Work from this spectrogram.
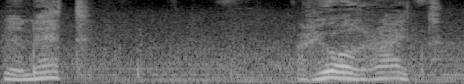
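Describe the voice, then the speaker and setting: An actress playing a compassionate young priestess and healer in a video game, with an earnest, formal way of speaking. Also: female voice, fairly high pitch, a little slow, noisy background, close to an everyday voice. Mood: gentle, resolute. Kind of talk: dramatic video game acting.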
